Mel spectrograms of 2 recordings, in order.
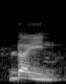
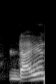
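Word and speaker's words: dyne: यानी पूरा लिखना पड़ता, डायन मत पढ़ना, है ना, डायन अलग होता है ना, लेडी घोस्ट होती है डायन, राइट। तो ये डाइन है, नॉट द डायन, ठीक है, डाइन, डाइन पढ़ेंगे आप, प्रोनाउंसिएशन थोड़ा सही रखिएगा।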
